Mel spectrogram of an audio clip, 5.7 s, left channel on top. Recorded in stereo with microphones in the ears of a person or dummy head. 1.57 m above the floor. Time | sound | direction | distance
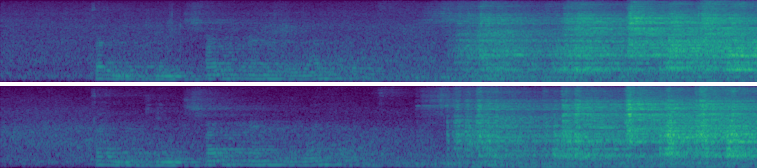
0.7 | a man speaking | 30° left (ahead or behind) | 2.0 m
3.1 | writing | 60° right (ahead or behind) | 4 m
